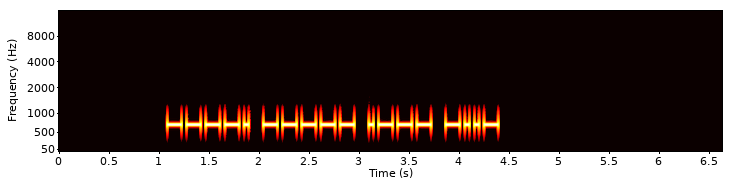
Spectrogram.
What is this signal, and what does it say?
Morse code, heard as a keyed tone, about 25 wpm, 700 Hz. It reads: 90JX
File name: practice / 25wpm / Four Letter-Number Combinations - 25wpm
